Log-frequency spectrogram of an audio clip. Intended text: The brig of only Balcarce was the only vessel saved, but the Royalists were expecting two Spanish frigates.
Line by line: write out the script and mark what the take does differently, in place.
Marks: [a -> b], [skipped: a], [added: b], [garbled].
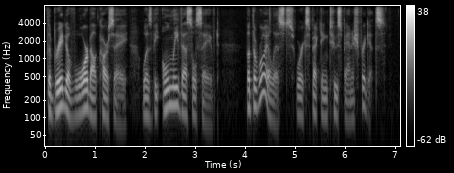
The brig of [only -> war] Balcarce was the only vessel saved, but the Royalists were expecting two Spanish frigates.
